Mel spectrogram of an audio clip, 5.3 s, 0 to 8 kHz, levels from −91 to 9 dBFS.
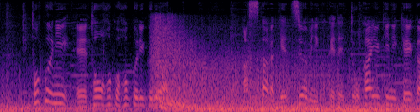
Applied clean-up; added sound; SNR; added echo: none; Explosion; -4 dB; none.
